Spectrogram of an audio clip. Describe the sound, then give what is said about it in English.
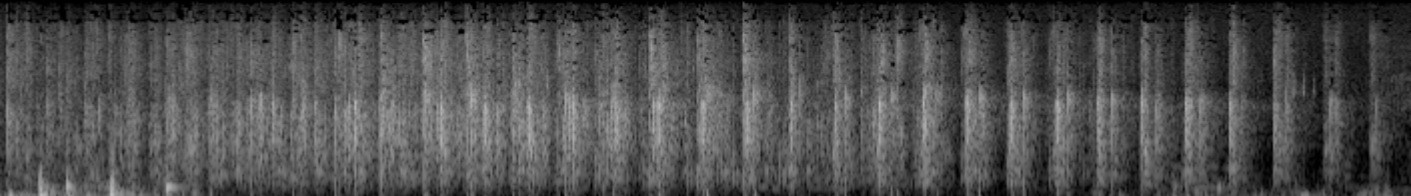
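An audience applauds for guests after a talk about voting rights, with many hands clapping in a dense burst that thins toward the end into sparser, distinct claps. “Let's hear it for them, guys.”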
